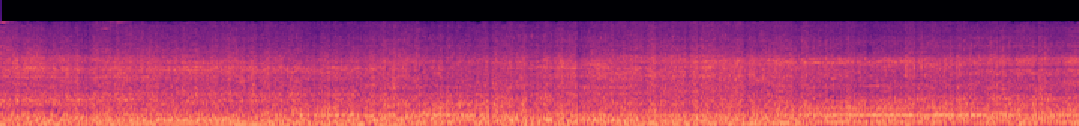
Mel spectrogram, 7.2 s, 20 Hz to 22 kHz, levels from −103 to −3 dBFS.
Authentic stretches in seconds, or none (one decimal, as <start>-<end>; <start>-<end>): 0.0-7.2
